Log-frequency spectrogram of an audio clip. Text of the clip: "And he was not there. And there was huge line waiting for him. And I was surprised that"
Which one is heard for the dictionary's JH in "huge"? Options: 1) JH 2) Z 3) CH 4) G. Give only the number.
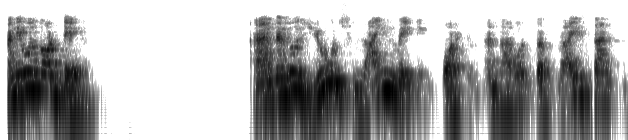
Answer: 1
